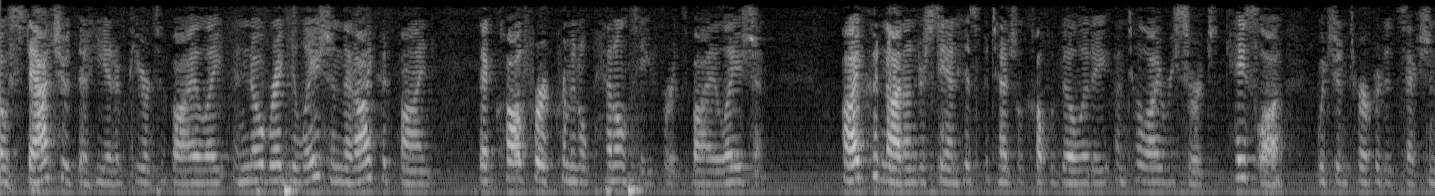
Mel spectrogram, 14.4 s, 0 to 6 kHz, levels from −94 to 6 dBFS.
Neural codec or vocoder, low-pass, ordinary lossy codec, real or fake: none; 5.4 kHz; Opus, 64 kbps; real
